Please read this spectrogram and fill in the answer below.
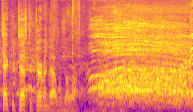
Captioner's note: audience gasping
